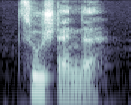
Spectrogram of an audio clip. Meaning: nominative/accusative/genitive plural of Zustand
- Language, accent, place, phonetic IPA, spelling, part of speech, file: German, Germany, Berlin, [ˈt͡suːˌʃtɛndə], Zustände, noun, De-Zustände.ogg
